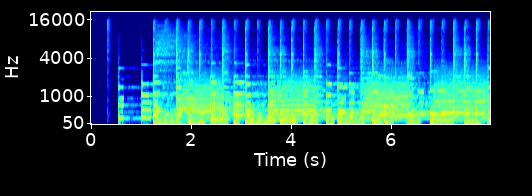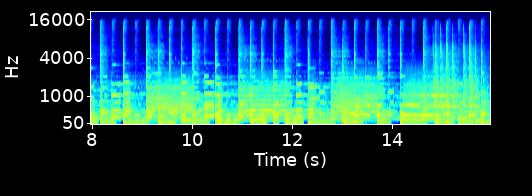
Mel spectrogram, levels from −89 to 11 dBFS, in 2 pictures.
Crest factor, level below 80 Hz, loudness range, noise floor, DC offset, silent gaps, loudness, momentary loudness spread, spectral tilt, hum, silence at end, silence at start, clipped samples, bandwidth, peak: 18 dB; -36 dBFS; 1 LU; -56 dBFS; under 0.1%; none; -28 LUFS; 4 LU; -5.5 dB/octave; none; 0 s; 0.3 s; under 0.1%; 17 kHz; -10 dBFS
